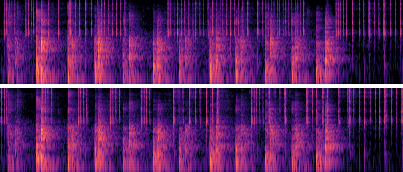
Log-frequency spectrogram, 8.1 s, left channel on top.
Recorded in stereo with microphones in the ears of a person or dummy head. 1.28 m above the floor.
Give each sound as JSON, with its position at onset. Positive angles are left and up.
{"t": 0.1, "sound": "footsteps", "side_deg": 30, "distance_m": 2.5}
